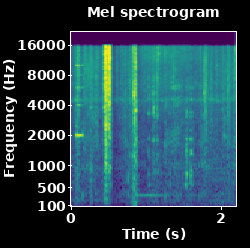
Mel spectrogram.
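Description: A few sharp clicks and knocks, the loudest about half a second and just under a second in: a microwave door opening and a hot cheese taco shell being taken out with a spatula.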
